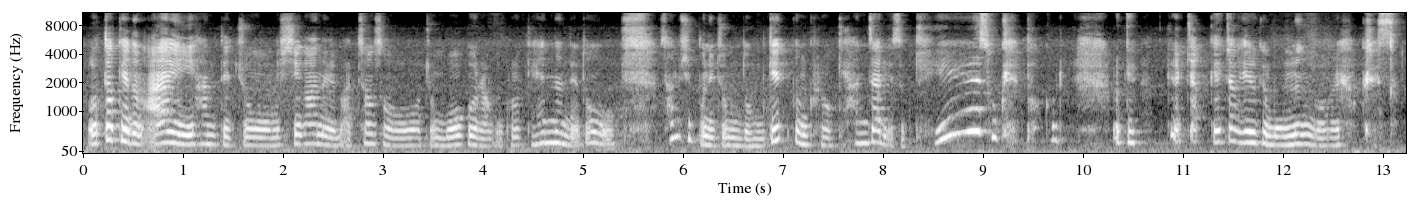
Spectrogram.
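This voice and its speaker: A woman's voice: fairly high pitch, lively intonation, moderate pace, mellow, slight background noise. A woman, a mother, telling a reflective personal story in a confessional, rambling way, full of fillers and restarts. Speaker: mother sharing a testimony.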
